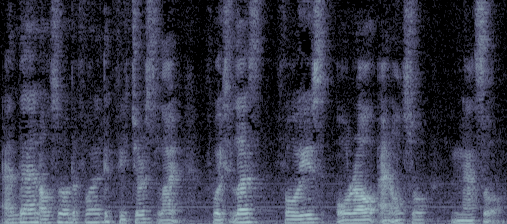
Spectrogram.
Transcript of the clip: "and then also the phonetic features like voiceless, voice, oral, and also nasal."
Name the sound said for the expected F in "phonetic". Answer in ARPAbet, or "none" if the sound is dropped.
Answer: F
